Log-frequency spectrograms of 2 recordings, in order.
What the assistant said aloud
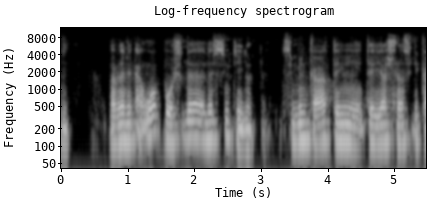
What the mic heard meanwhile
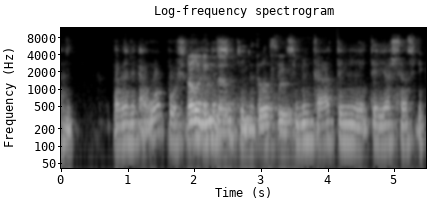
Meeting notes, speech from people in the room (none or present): present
